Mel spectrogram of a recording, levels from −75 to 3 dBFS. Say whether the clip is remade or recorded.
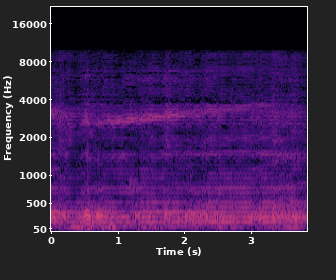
remade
